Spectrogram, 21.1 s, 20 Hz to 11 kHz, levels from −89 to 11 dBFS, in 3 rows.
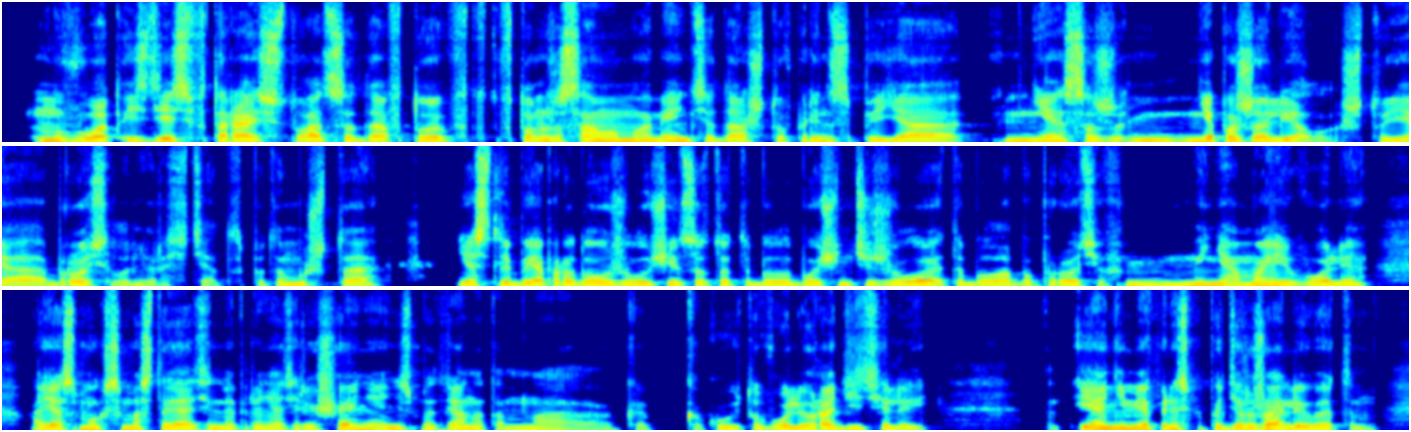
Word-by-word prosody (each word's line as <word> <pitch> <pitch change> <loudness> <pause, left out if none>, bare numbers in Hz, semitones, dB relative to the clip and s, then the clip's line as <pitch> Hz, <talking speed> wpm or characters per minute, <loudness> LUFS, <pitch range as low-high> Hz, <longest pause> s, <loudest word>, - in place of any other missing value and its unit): Ну, 115 -2 +1
вот. 130 +3 +3
И 110 - -1
здесь 115 +9 +3
вторая 125 -4 +3
ситуация, 190 - +1
да, 110 -1 +1
в 110 - -13
той 115 0 +2
ф 115 - -13
т - - -22
ф - - -30
т - - -21
в - - -11
том 130 -4 +1
же 115 - +1
самом 115 0 +3
моменте, 125 - +1
да, 110 +1 0
что, 115 - -6
в 110 - -15
принципе, 140 -4 -3
я 115 0 +2 0.2
не 130 +9 +1
сожа 130 -5 0
н 120 0 -3
не 155 +3 +5
пожалел, 125 -7 +1
что - - -7
я 130 +6 +1
бросил 110 -3 -1
университет, 100 0 -11
потому 115 +1 -4
что 110 -2 -3 0.4
если 130 +1 +2
бы 125 - -1
я 125 - +4
продолжил 125 0 +1
учиться, 200 +12 0
то - - -3
это 120 -2 -6
было 120 +1 0
бы 120 +3 -4
очень 125 -2 -1
тяжело, 120 +8 +2
это 115 - -4
была 115 +1 +1
бы 115 0 -5
против 120 +1 -3
меня, 110 +4 -1
моей 110 -5 +2
воли, 115 +1 +1 0.3
а 115 - -4
я 115 +1 +5
смог 120 0 0
самостоятельно 120 -3 0
принять 105 0 -5
решение, 155 +6 0
несмотря 110 0 -2
на 105 -1 -2
там 105 0 -7
на 100 -1 -7
к 110 -1 -15
какую-то 110 0 -5
волю 110 -1 +2
родителей. 110 - -1 0.7
И 120 - +3
они 120 +2 +5
меня, 125 - +5
в - - -21
принципе, 125 -2 -1
поддержали 125 - +3
в 110 - +2
этом, 105 +1 -4
115 Hz, 210 wpm, -25 LUFS, 110-125 Hz, 0.7 s, не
